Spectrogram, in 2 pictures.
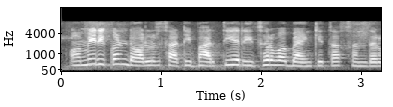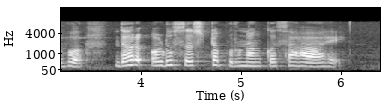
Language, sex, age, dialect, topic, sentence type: Marathi, female, 25-30, Northern Konkan, banking, statement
